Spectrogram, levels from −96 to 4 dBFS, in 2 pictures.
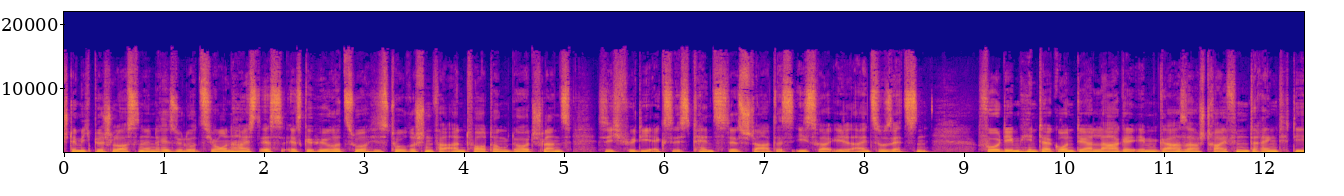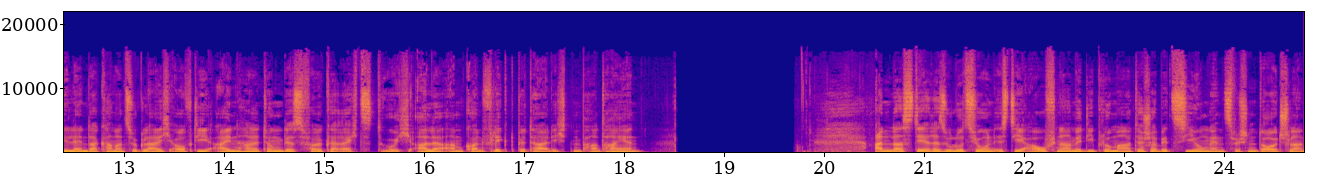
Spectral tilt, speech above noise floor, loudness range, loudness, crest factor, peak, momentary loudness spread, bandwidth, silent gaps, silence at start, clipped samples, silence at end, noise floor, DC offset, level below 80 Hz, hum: -4.5 dB/octave; over 69 dB; 4 LU; -22 LUFS; 18 dB; -4 dBFS; 5 LU; 16.5 kHz; 18.57-19.70 s; 0 s; under 0.1%; 0 s; under -90 dBFS; under 0.1%; -40 dBFS; none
